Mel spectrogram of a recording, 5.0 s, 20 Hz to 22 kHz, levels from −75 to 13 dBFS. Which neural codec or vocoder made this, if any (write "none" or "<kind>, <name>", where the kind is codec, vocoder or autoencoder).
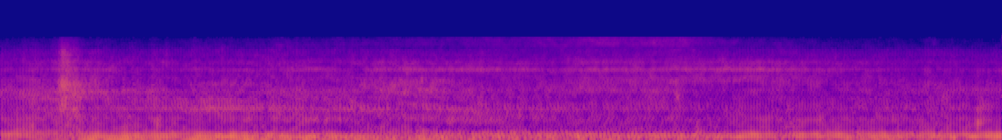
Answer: vocoder, Vocos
